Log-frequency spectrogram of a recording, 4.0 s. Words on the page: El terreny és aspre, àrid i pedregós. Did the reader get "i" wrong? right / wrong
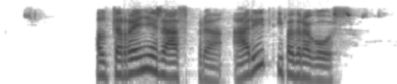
right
